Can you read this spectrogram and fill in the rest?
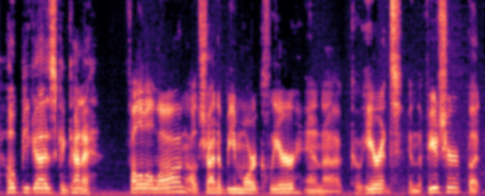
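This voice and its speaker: A man with a very bright, forceful voice gives a loose, informal tutorial as a voice actor. His pitch moves around in a lively way as he rambles encouragingly. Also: no echo. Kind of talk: loose, casual instructional talk.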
